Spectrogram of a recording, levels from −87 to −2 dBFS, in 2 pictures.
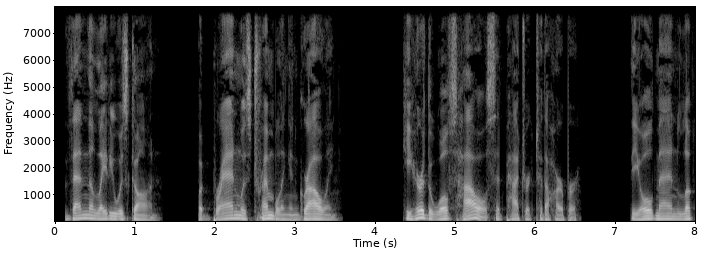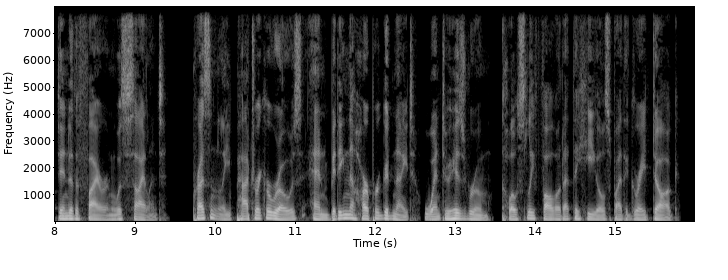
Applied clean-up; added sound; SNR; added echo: none; none; none; none.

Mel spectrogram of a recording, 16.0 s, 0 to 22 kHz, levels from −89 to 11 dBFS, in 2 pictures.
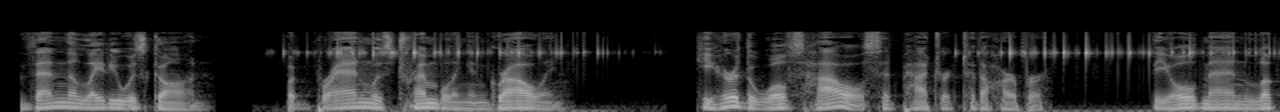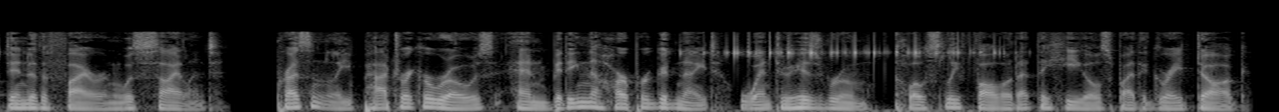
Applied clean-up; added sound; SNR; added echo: none; Bell; 10 dB; none.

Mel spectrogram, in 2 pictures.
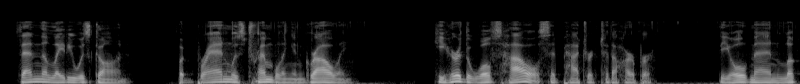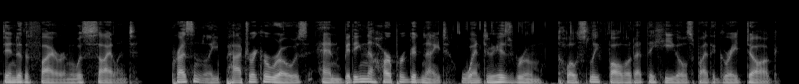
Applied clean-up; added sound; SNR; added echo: neural mask model Resemble Enhance denoiser.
